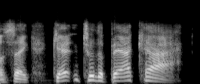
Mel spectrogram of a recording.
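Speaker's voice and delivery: put-on Boston accent. Discussing the Batman casting, showing the feared Batman with a Boston accent. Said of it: "I didn't want my um Batman to have a Boston accent".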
